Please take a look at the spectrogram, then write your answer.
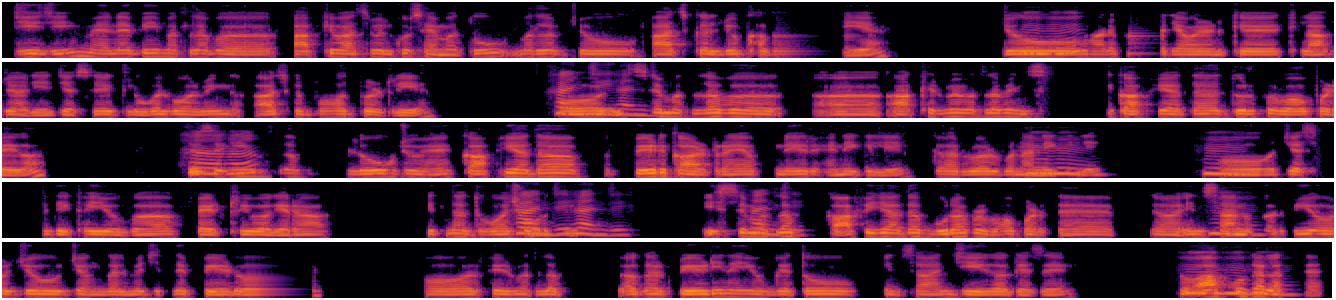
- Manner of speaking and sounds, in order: static; tapping; distorted speech; in English: "ग्लोबल वार्मिंग"; other background noise
- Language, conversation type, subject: Hindi, unstructured, ग्लोबल वार्मिंग को रोकने के लिए एक आम आदमी क्या कर सकता है?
